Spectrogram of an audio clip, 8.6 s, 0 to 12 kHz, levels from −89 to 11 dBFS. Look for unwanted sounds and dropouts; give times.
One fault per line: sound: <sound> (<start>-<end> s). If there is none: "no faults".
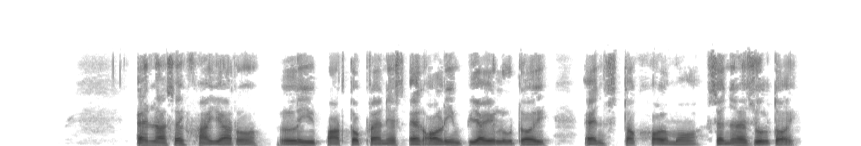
no faults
